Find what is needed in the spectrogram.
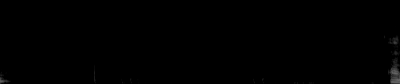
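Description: Near silence with a few faint clicks: a pair about a second in and another about two and a half seconds in.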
